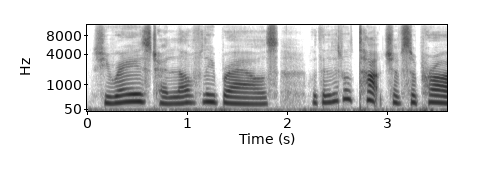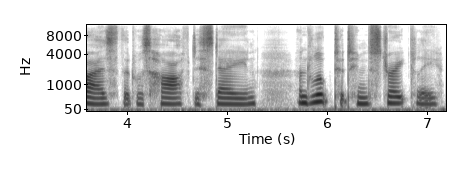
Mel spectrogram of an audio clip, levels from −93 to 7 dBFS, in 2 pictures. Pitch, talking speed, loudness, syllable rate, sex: 230 Hz, 165 wpm, -19 LUFS, 4.6 syllables/s, female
